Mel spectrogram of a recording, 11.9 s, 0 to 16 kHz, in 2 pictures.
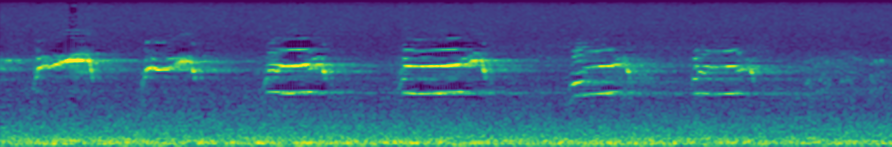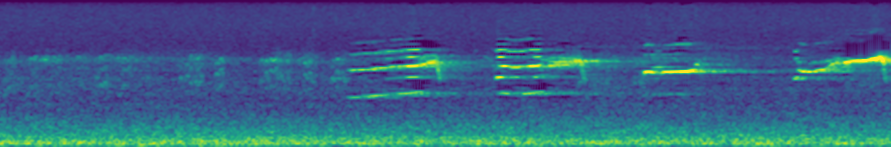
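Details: Bald eagle juvenile squeeing while chasing a parent at evening, Big Bear Lake, June 2022, via live cam: bursts of high, stacked, chattering notes in short clusters, separated by quieter gaps.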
